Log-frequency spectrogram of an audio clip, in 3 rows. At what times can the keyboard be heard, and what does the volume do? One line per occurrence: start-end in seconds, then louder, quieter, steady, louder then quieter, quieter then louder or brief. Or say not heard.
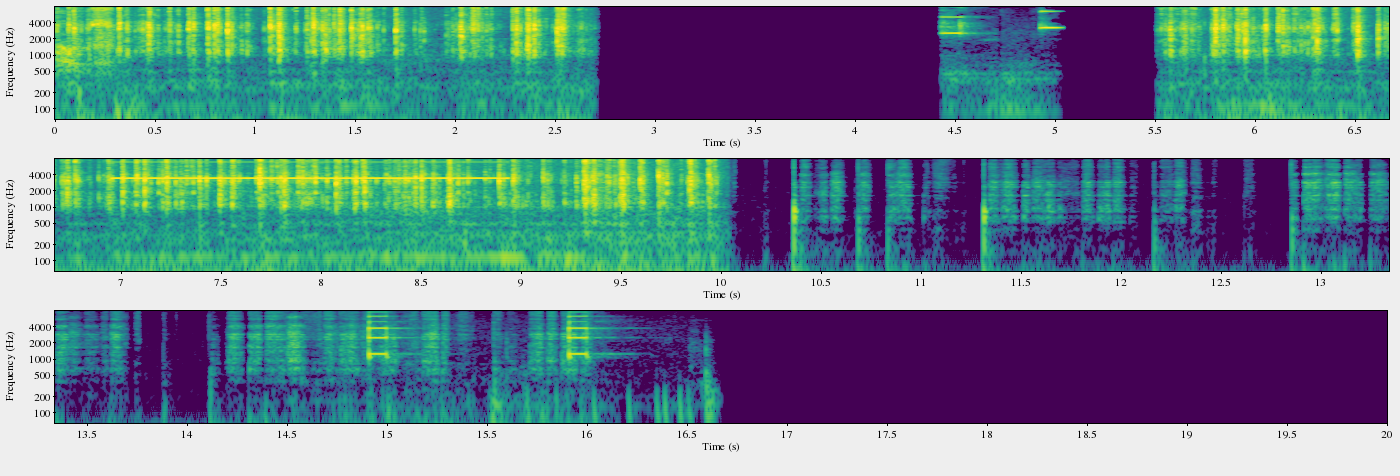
0.0-2.7 brief
5.5-10.1 steady.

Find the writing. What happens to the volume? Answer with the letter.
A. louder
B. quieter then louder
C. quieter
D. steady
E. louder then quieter
C.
